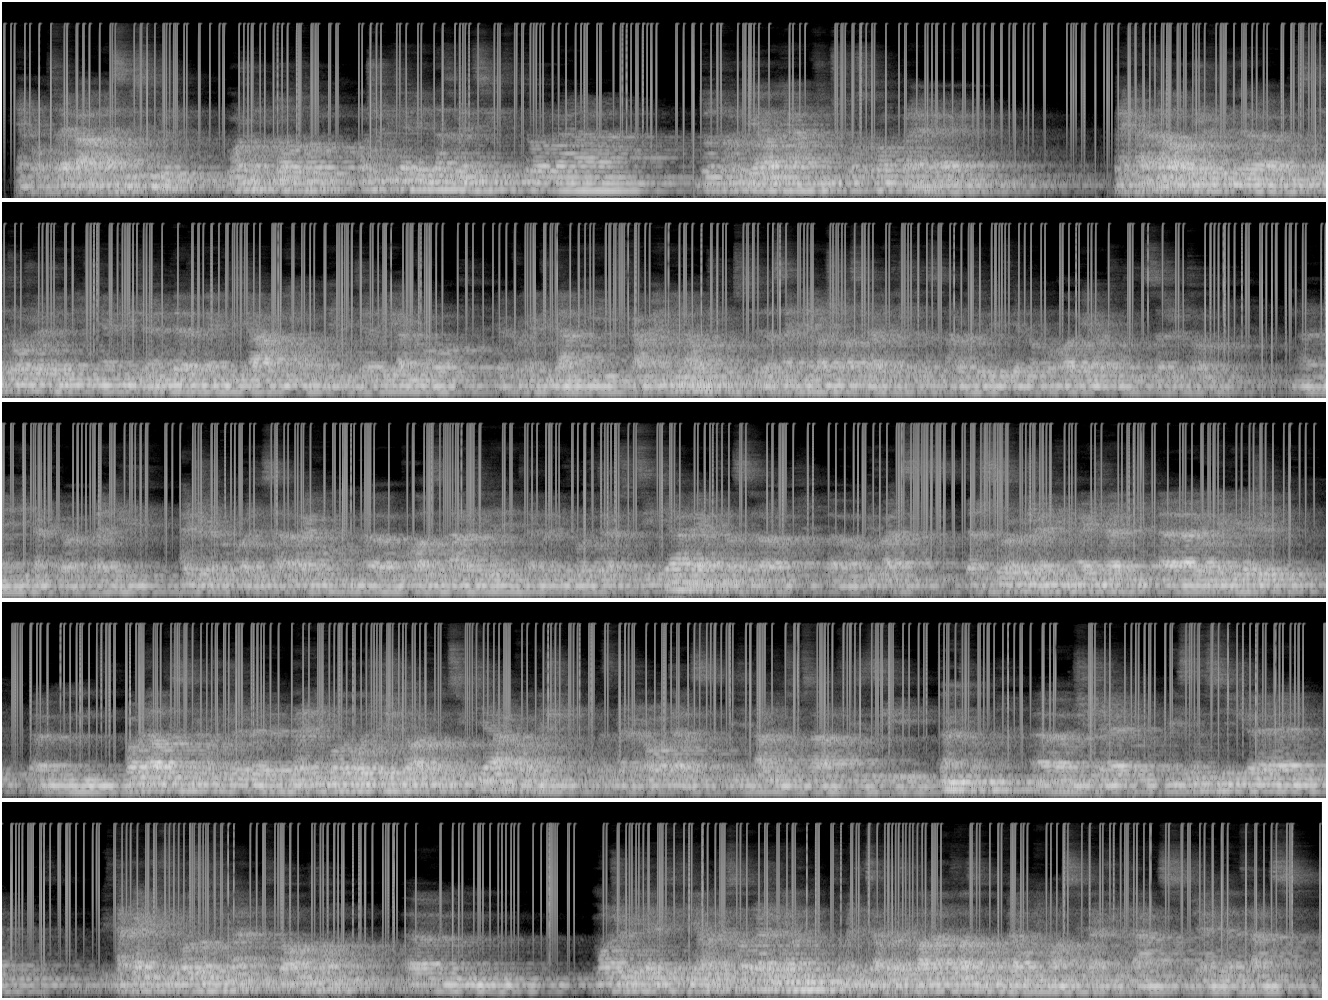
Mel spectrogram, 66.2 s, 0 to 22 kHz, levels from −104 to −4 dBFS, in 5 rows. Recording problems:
room echo; strong; dies away in 2.6 s
off-mic speech; far
crackle, like an old record; loud; 5 dB below the speech
uneven, jittery; strongly; from 11 s to 1:03

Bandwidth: 14.5 kHz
